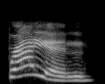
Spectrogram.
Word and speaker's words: Brian: Their name rhymes with lion. It's Brian.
